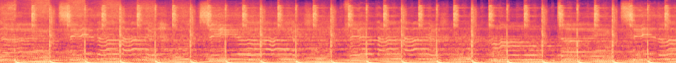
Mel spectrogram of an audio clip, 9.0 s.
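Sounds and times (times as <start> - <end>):
sad stutter house music: 0.2 - 9.0.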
